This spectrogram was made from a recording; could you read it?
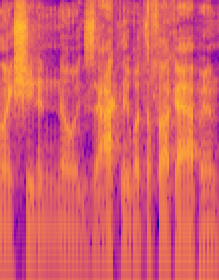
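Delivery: ordinary delivery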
